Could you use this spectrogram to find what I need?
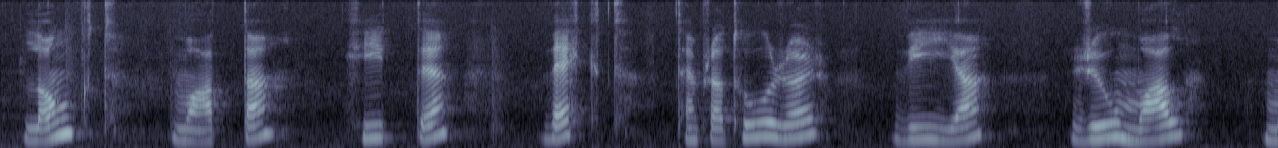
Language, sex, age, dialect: Faroese, female, 15-35, Suðuroy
